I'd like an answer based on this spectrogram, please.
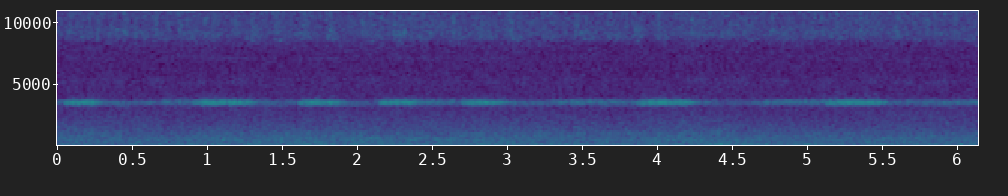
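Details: Crickets singing at night in the south of Crimea, with a night breeze: a steady high chirping band pulsing in a loose repeated rhythm, with fainter shrill insect hiss above and soft low wind rumble beneath.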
